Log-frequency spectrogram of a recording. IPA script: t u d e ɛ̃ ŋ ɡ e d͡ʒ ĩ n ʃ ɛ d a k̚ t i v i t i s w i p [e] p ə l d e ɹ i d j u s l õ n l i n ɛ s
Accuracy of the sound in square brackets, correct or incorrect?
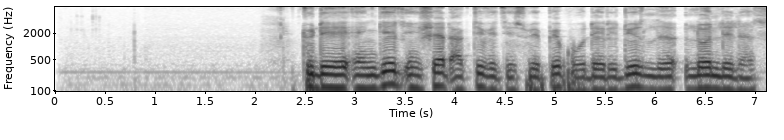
incorrect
